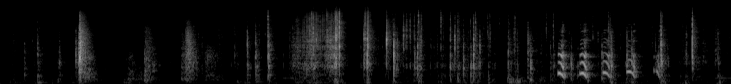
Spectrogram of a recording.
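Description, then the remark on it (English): Crinkling and tearing of plastic and cardboard packaging as an Ahsoka toy is opened, with irregular sharp crackles and rustling bursts that swell louder midway before trailing into quieter scattered crinkles. “For everyone listening, I just opened the Ahsoka.”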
